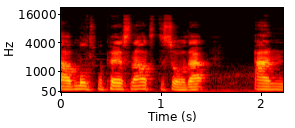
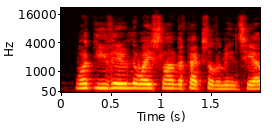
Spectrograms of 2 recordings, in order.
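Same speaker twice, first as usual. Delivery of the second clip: normal talking voice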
